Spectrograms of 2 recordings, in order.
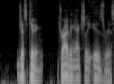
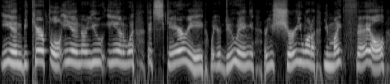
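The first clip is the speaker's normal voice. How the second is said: high, loud, slow mock-fretful whine; worried nagging people; 9 dB louder, slower than usual. People warning Ian off sun gazing, in a loud high mocking whine. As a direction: mimic the worriers who nag him, whining. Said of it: "people are like".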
